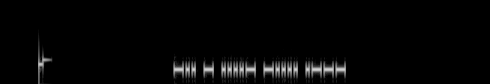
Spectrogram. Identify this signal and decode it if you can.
Morse code, heard as a keyed tone, about 41 wpm, 700 Hz. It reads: DT46J
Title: Five Challenging Letter-Number Combinations 40wpm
